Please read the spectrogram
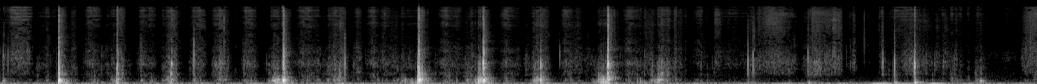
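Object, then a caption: Milk chocolate bar cut with a steel knife. A solid milk chocolate bar is held by the fingertips while a steel kitchen knife scrapes and shaves thin curls from its edge. A series of short, dull, low-pitched knife strikes lands at irregular intervals, each dying away almost instantly, with faint scraping and crumbly rustling between them.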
